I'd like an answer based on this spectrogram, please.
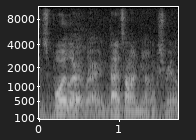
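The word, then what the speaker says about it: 안녕: Annyeong. Is that how you say it? Yeah, Annyeong.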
